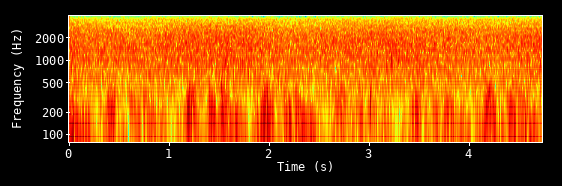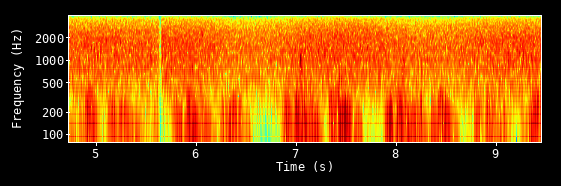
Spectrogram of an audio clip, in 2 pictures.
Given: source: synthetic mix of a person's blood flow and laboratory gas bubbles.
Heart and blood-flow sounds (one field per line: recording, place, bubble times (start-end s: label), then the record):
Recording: Doppler ultrasound of blood flow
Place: precordium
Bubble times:
2.97-3.08 s: bubbles
3.18-3.26 s: bubbles
7.30-7.48 s: bubbles
8.19-8.28 s: bubbles
From the record:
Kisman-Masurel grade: 123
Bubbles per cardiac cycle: 1 to 2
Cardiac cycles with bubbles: 10 to 50%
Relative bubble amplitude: loud (0.450 to 0.775)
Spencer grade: 2 (many but less than half of the cardiac periods contain bubble signals, singularly or in groups)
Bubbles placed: anywhere in the cardiac cycle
